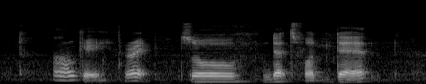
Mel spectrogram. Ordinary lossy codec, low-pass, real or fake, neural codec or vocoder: none; 7.2 kHz; real; none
